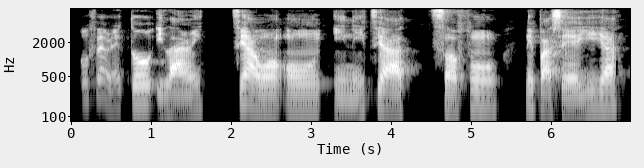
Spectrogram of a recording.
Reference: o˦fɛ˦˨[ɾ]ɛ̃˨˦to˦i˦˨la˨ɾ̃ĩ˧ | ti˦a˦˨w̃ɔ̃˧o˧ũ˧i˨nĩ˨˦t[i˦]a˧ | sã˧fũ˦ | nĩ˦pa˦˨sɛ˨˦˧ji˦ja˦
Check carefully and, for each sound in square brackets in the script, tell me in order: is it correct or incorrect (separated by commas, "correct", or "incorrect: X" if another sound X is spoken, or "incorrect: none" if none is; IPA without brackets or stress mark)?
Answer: correct, correct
